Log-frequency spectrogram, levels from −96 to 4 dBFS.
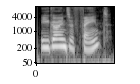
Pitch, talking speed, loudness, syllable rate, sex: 220 Hz, 305 wpm, -17 LUFS, 7.1 syllables/s, female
